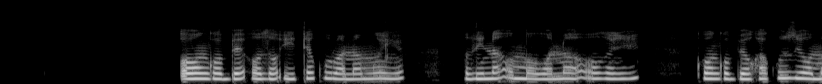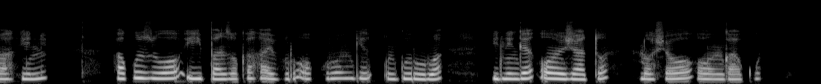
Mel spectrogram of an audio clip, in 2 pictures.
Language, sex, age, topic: Oshiwambo, female, 25-35, agriculture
